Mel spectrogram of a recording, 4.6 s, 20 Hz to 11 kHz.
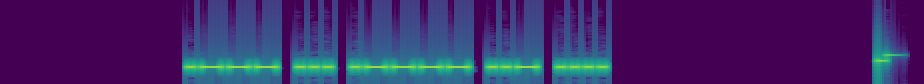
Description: Morse code, heard as a keyed tone, about 36 wpm, 700 Hz. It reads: JS1UH
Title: Five Challenging Letter-Number Combinations 35wpm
